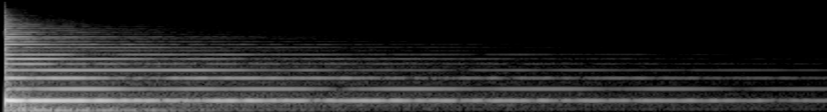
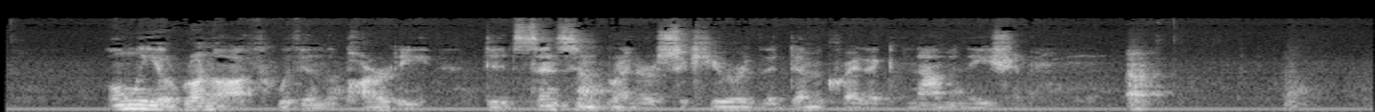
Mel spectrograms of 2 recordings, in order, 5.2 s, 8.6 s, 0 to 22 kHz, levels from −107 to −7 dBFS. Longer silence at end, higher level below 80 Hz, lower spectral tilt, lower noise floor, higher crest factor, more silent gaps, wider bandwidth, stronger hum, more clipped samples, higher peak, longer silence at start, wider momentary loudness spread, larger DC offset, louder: first, 0.85 s vs 0.05 s; about the same, -60 dBFS vs -56 dBFS; second, -3.5 dB/octave vs -5 dB/octave; first, -65 dBFS vs -49 dBFS; about the same, 22 dB vs 20 dB; neither; about the same, 12.5 kHz vs 11.5 kHz; neither; neither; second, -14 dBFS vs -8 dBFS; about the same, 0 s vs 0.05 s; first, 28 LU vs 23 LU; neither; second, -35 LUFS vs -28 LUFS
